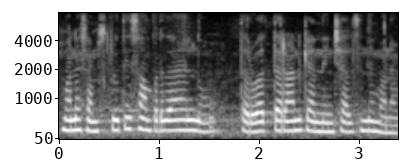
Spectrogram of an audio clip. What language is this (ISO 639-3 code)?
tel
